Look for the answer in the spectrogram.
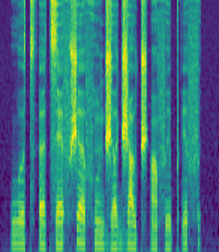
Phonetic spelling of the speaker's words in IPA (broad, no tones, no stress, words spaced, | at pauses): wʊt͡sʼɜ t͡sɛfʃɜ fũd͡ʒʌd͡ʒɑu̯ t͡ʃʼɑ̃fɪpʼɪf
